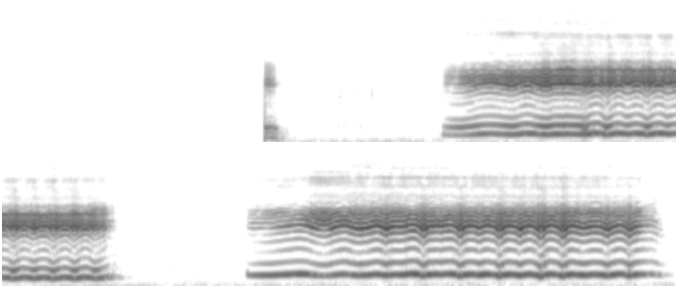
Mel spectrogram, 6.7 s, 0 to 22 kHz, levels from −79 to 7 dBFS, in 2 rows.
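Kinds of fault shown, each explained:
Cut-off start: digital silence until 1.33 s, then the music jumps in mid-sound with no attack, because capture began after playback was already underway.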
